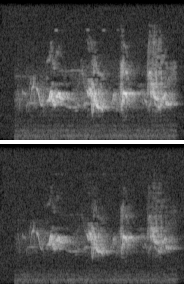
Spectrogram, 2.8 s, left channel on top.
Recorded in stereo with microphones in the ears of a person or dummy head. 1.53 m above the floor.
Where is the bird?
40° left (ahead or behind), 1.0 m.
